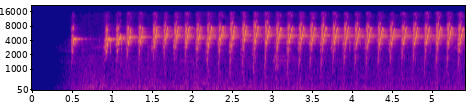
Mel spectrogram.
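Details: Female Brown-throated Sunbird in lively full song with open beak: after a lone opening note, a fast, steady train of sharp, high chirps runs about three to four per second without a break.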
